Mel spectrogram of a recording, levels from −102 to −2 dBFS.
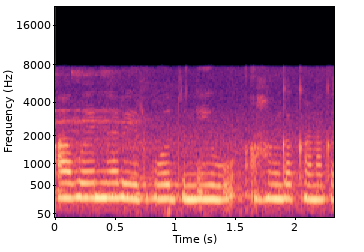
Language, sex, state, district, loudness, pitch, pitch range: Kannada, female, Karnataka, Dharwad, -13 LUFS, 255 Hz, 255-270 Hz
